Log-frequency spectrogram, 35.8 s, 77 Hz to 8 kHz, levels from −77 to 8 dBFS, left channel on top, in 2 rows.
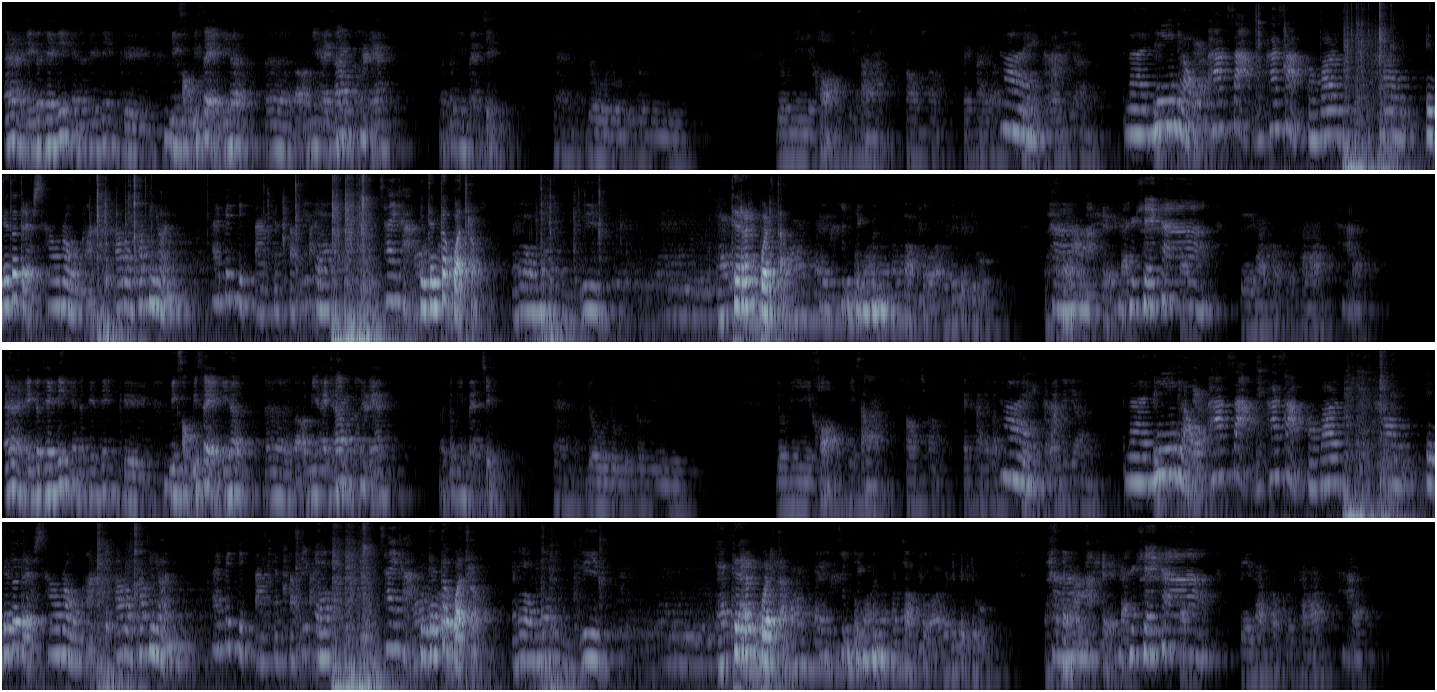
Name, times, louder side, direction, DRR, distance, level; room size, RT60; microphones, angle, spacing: voice 1, 0.0-4.8 5.5-6.2 6.9-8.5 9.3-9.4 9.7-11.7 12.0-12.5 12.7-13.7 14.4-15.1 21.6-22.1 23.0-23.7 24.3-25.5 26.8-30.3 30.6-32.7 33.4-34.4 34.8-34.9, right 1 dB, 50° right, -2 dB, 1.7 m, -41 dB
voice 2, 4.1-4.6 5.5-5.7 12.5-13.3 14.0-17.6 18.1-20.2 20.5-21.9 22.6-23.1 24.4-24.7 28.1-29.0 31.0-31.6 31.9-33.0 34.6-34.8, left 1 dB, 15° left, 1 dB, 0.6 m, -37 dB
sound 1, 15.7-15.8 16.0-16.1 16.8-20.2 20.5-20.6 21.2-21.6 22.0-23.9 24.4-27.7, left 2 dB, 75° left, 0.7 m, -31 dB
10.5 x 3.9 x 2.3 m, 0.88 s
head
